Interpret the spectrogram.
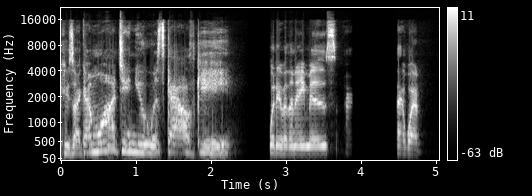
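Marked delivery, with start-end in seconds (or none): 0.3-2.3 rough, creaky, raspy heavy smoker's voice. Pitching a yarn that makes you sound like a heavy smoker, Roz voice from Monsters Inc. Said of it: "make you sound like you've been smoking a carton a day".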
